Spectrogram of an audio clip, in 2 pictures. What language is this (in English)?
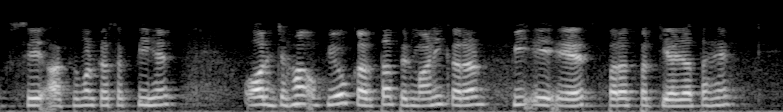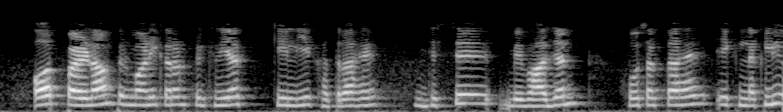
Hindi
